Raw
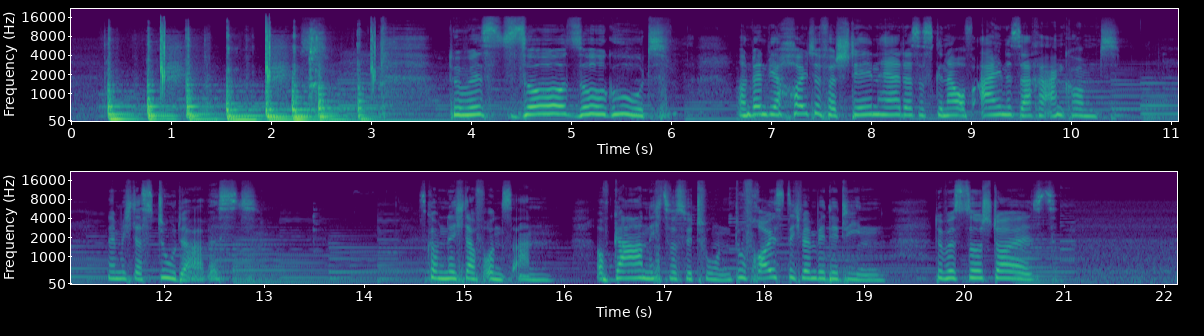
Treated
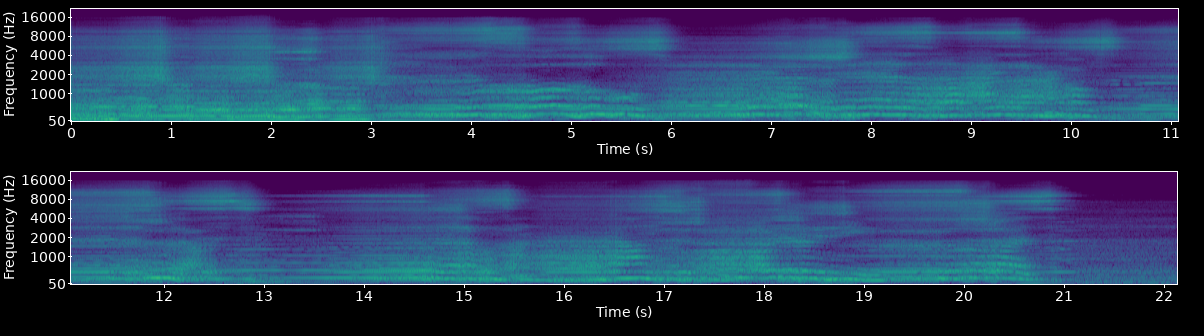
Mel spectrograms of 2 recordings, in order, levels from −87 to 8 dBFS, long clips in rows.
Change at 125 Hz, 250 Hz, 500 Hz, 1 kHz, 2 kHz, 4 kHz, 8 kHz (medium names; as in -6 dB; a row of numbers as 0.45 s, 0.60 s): -11.0 dB, -8.0 dB, -5.5 dB, -5.0 dB, -4.5 dB, -3.5 dB, -1.5 dB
